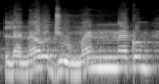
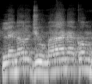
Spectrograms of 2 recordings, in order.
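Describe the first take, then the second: First: The doubled n is held firmly and clearly. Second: The doubled n is weak and barely held. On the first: The speaker calls it right. "सख्ती से ज़रा अदा करना है" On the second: The speaker calls it wrong. "शद को साफ सुथरा नहीं अदा करते"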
